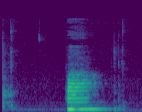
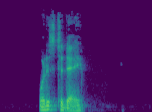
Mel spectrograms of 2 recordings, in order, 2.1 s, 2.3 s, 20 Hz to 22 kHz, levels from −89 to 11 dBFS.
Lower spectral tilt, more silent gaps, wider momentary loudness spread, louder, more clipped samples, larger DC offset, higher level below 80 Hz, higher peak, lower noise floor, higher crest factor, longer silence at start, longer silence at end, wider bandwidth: first, -9 dB/octave vs -5.5 dB/octave; neither; first, 22 LU vs 10 LU; second, -23 LUFS vs -18 LUFS; neither; neither; second, -62 dBFS vs -46 dBFS; second, -8 dBFS vs -2 dBFS; second, -61 dBFS vs -85 dBFS; about the same, 18 dB vs 20 dB; second, 0.05 s vs 0.6 s; second, 0.4 s vs 1.05 s; second, 11 kHz vs 14 kHz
